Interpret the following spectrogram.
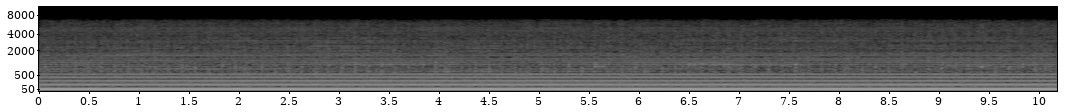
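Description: Steady electrical mains hum: a low hum with a ladder of higher overtones, unchanging throughout, with no other sound.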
